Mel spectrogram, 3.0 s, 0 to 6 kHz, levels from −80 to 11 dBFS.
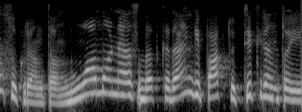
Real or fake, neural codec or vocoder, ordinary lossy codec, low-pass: real; none; Opus, 64 kbps; 5.4 kHz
